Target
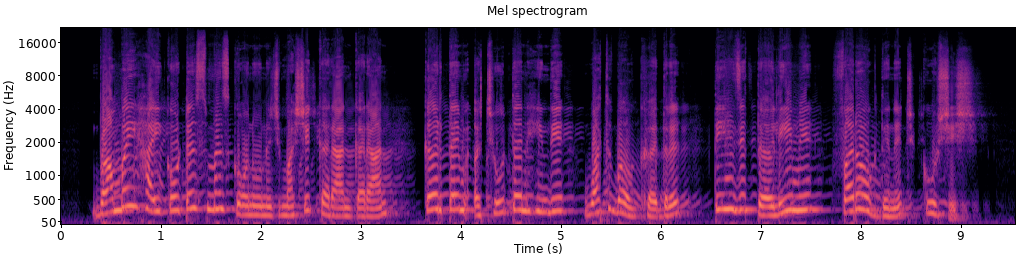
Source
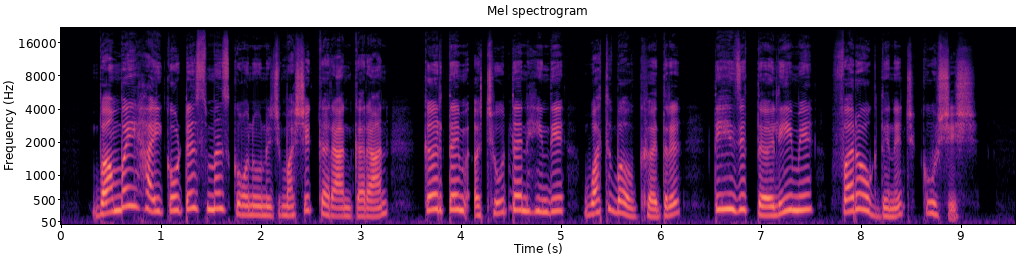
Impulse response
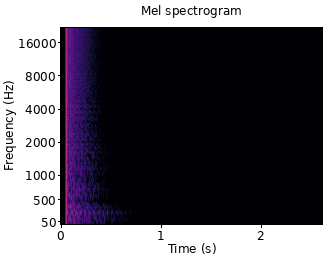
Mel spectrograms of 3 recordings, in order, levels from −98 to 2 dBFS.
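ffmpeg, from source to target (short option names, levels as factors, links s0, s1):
-filter_complex "[0:a]lowshelf=f=130:g=5,bandreject=f=50:t=h:w=6,bandreject=f=100:t=h:w=6,bandreject=f=150:t=h:w=6,bandreject=f=200:t=h:w=6,bandreject=f=250:t=h:w=6,bandreject=f=300:t=h:w=6,volume=11.9,asoftclip=hard,volume=0.0841,asplit=2[s0][s1];[s1]adelay=115,lowpass=f=3300:p=1,volume=0.112,asplit=2[s2][s3];[s3]adelay=115,lowpass=f=3300:p=1,volume=0.3,asplit=2[s4][s5];[s5]adelay=115,lowpass=f=3300:p=1,volume=0.3[s6];[s2][s4][s6]amix=inputs=3:normalize=0[s7];[s0][s7]amix=inputs=2:normalize=0"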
